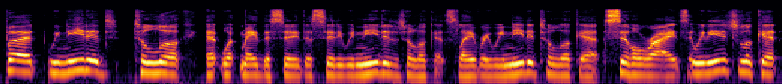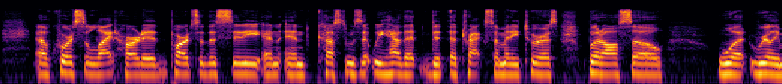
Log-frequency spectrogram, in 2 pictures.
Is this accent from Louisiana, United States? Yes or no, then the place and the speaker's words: yes; New Orleans, Louisiana, United States; we all know that we can't go anywhere and tell someone that we're from New Orleans that, oh, New Orleans.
